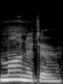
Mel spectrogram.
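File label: "monitor", English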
